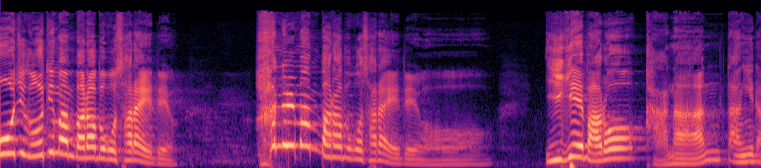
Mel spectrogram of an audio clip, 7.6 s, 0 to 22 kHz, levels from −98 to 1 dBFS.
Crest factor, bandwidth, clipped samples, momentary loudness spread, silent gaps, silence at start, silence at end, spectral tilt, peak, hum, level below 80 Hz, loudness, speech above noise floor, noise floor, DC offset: 18 dB; 17 kHz; under 0.1%; 20 LU; none; 0 s; 0 s; -4 dB/octave; -2 dBFS; none; -40 dBFS; -17 LUFS; 45 dB; -62 dBFS; under 0.1%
